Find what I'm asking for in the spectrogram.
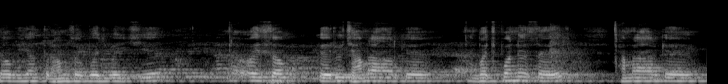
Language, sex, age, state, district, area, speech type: Maithili, male, 45-60, Bihar, Madhubani, rural, spontaneous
